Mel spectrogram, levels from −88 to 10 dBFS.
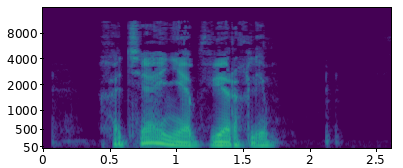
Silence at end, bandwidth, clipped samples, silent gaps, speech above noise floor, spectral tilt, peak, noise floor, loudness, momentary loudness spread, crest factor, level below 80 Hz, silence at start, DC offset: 0.85 s; 11.5 kHz; under 0.1%; none; 35 dB; -6.5 dB/octave; -8 dBFS; -61 dBFS; -28 LUFS; 11 LU; 20 dB; -38 dBFS; 0.5 s; under 0.1%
